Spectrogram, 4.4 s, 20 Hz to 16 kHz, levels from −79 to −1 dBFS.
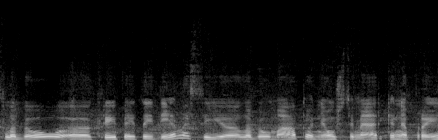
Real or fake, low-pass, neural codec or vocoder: real; 14.4 kHz; none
